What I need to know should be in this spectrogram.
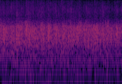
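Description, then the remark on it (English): An audience claps for the Lord in a dense, steady wash of applause, many hands at once with no clear rhythm, sustained at an even loudness for a couple of seconds. “Give the Lord a big clap.”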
